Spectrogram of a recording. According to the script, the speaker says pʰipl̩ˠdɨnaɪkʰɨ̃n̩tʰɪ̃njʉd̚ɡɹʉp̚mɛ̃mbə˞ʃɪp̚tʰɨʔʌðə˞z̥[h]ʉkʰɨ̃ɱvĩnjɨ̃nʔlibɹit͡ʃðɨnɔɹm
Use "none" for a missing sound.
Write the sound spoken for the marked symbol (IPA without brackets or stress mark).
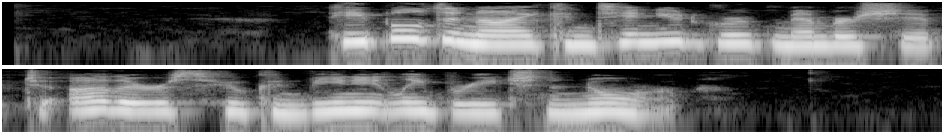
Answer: h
